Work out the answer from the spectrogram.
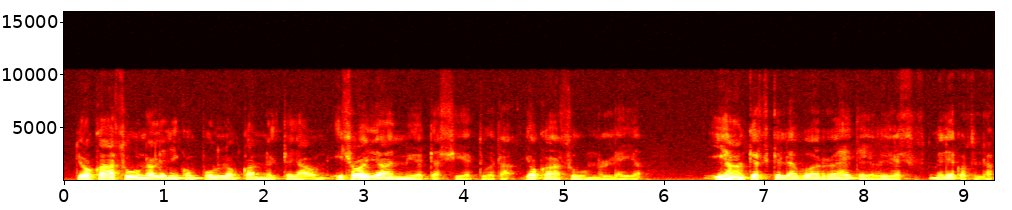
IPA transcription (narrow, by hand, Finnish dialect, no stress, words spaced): jokɑ suːnːɑlːen niːŋ kum pulːoŋ kɑnːeltɑ jɑ on ʔisojˑɑˑem myøtæsˑie tuotɑ jokɑ suːnːɑlːej jɑ ihɑŋ keskelːæ ʋoɑrˑoɑ hetej jɑ ʋielæ melekoselːɑ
